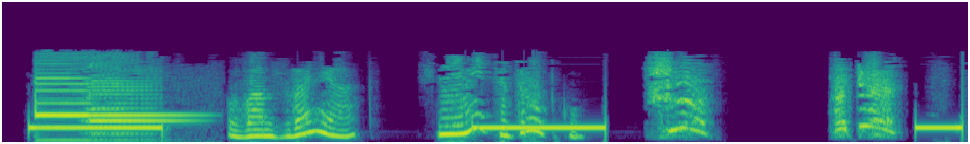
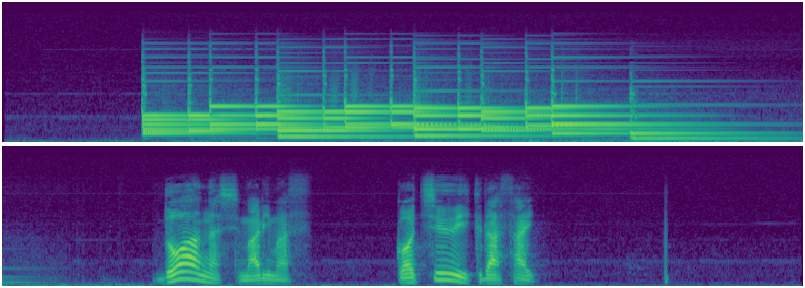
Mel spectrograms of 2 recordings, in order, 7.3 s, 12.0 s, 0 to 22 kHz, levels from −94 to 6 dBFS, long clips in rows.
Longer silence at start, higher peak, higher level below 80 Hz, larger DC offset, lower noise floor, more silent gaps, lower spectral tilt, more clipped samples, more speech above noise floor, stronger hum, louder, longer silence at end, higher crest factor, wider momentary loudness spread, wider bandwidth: second, 0.2 s vs 1.05 s; about the same, 0 dBFS vs 0 dBFS; first, -38 dBFS vs -50 dBFS; neither; first, under -90 dBFS vs -66 dBFS; first, 5.48-6.19 s vs none; first, -9 dB/octave vs -6.5 dB/octave; first, 0.5% vs under 0.1%; first, over 82 dB vs 47 dB; neither; first, -8 LUFS vs -17 LUFS; second, 0.05 s vs 2.05 s; second, 8 dB vs 18 dB; about the same, 14 LU vs 14 LU; second, 5.4 kHz vs 9.2 kHz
